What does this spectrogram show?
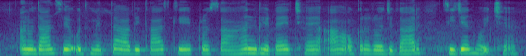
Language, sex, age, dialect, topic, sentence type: Maithili, female, 18-24, Eastern / Thethi, banking, statement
